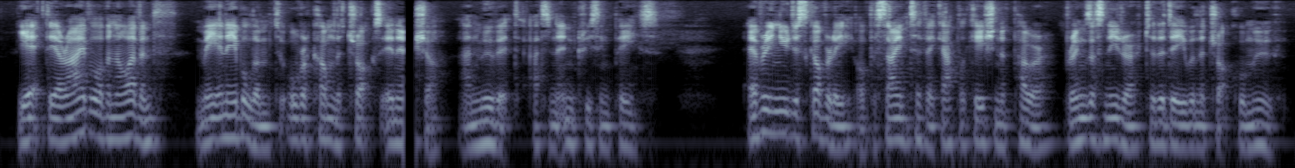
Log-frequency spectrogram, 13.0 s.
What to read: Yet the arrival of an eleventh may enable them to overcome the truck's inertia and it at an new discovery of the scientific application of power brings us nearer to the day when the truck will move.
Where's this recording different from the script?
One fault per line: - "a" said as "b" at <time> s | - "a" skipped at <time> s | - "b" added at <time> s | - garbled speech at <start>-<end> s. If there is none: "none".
- "move" added at 4.8 s
- "increasing pace Every" added at 5.6 s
